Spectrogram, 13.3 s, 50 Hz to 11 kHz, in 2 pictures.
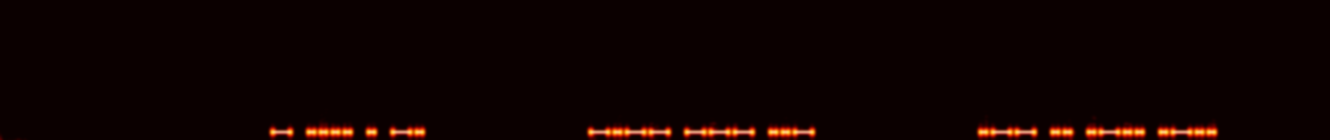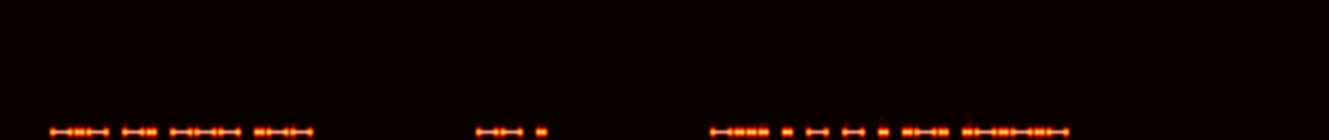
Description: Morse code, heard as a keyed tone, about 40 wpm, 700 Hz. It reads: THEN YOU WILL KNOW ME BETTER.
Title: 4x Word-Spacing - Sentences from Top 400 Words - 40wpm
